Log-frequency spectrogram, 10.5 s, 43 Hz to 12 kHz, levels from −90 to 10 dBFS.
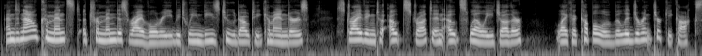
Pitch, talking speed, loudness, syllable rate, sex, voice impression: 195 Hz, 140 wpm, -18 LUFS, 4.8 syllables/s, female, feminine, very adult-like, slightly muffled, slightly fluent, slightly friendly, slightly unique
